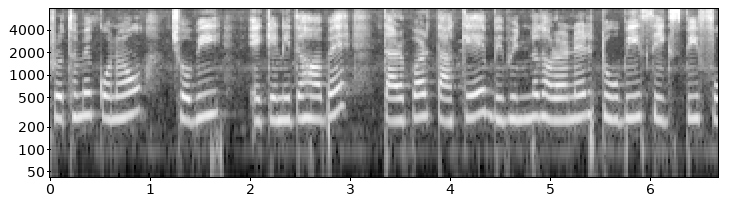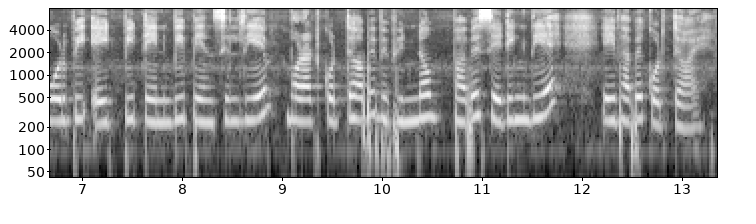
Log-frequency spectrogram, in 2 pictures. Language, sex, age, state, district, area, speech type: Bengali, female, 18-30, West Bengal, Howrah, urban, spontaneous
